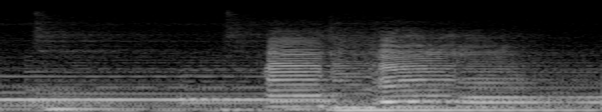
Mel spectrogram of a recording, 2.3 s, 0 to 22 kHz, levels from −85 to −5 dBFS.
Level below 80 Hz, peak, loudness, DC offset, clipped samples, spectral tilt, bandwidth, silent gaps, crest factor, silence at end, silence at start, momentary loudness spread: -36 dBFS; -12 dBFS; -30 LUFS; under 0.1%; under 0.1%; -6.5 dB/octave; 13 kHz; none; 18 dB; 0 s; 0 s; 6 LU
